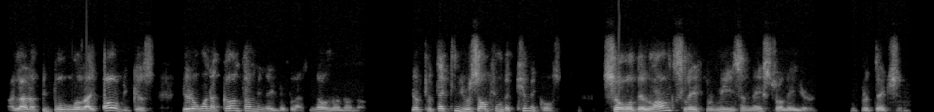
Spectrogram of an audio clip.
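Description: Talking at a very fast pace, a man with a Mexican accent uses a high pitch, lively intonation and big swings in loudness. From Mexico. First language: Spanish. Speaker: auto glass installer and business owner. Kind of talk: casual interview chat.

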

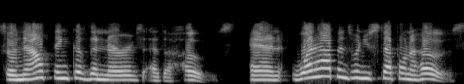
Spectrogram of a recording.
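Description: A woman speaks in a plain, everyday voice, pitched fairly high. Her intonation is lively and her pace fairly slow. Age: 30s. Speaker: fitness business owner and coach. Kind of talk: casual chat.

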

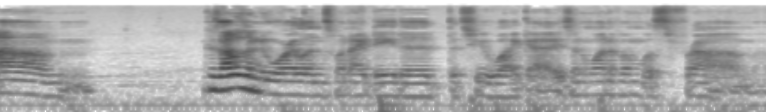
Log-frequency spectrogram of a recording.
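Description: Over noticeable background noise, a woman with an American accent speaks in a very deep, low pitch, her loudness swinging widely. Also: ordinary pitch variation, fairly slow pace. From Kansas. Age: 20s. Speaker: guest. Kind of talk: casual chat.

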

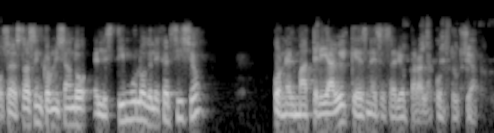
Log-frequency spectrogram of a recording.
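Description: Speaking at a fairly quick pace, a man with a Mexican accent uses lively intonation. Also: medium pitch for a man. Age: 40s. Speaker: keto nutrition educator. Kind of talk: interview.

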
